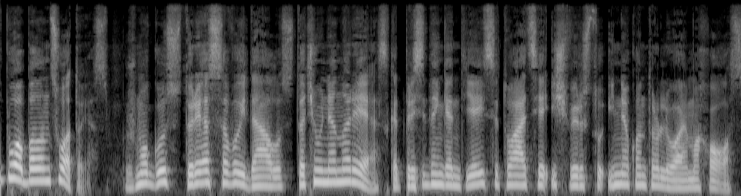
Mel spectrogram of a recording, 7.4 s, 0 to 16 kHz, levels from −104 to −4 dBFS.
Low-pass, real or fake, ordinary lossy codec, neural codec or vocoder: 14.4 kHz; fake; AAC, 48 kbps; vocoder, 44.1 kHz, 128 mel bands every 512 samples, BigVGAN v2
